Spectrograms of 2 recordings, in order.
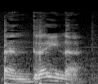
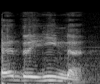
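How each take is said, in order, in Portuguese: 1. O acento tónico cai numa sílaba deslocada. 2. O acento tónico cai na sílaba esperada. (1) "é um erro de acentuação" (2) "a pronunciação correta é Andreína"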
